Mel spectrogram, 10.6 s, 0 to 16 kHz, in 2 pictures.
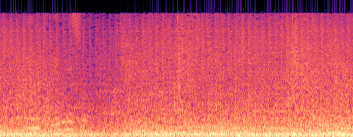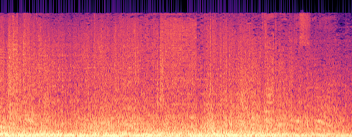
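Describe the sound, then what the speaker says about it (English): A missile explosion booms in MechWarrior 5: Mercenaries amid dense, continuous rumbling battle noise, loud and sustained throughout with repeated low impacts and mechanical clatter layered together. "Incoming missile."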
